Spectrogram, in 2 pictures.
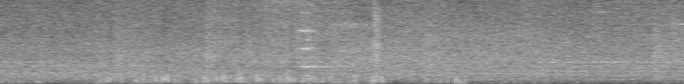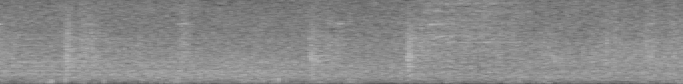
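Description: Mangala Lakshadweep Express passenger coaches rolling past, their wheels clattering over rail joints. The clatter is busiest in the first two seconds, then settles into a steadier rolling rumble with occasional clicks.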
